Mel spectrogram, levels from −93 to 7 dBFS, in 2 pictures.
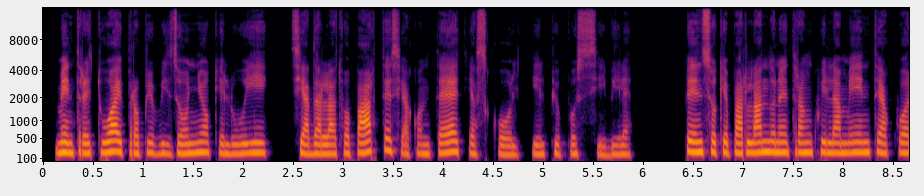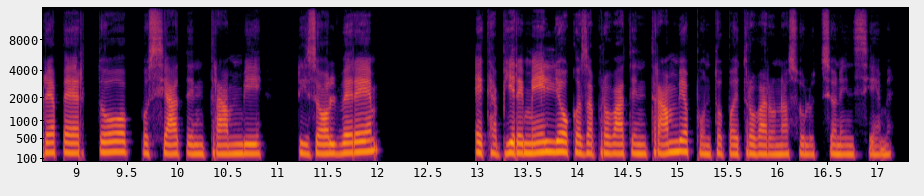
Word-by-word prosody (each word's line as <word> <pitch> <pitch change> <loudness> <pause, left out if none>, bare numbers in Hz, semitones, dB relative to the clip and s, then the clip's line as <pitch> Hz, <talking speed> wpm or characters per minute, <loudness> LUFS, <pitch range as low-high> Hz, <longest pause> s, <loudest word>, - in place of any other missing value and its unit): mentre 195 -1 +4
tu 200 - 0
hai 215 -1 +7
proprio 190 0 -3
bisogno 185 +3 0
che 190 - -6
lui 185 +2 0 0.2
sia 190 -3 0
dalla 180 0 +2
tua 185 +1 -3
parte, 205 +7 +3
sia 220 - -6
con 175 -1 -4
te, 205 +2 +2
ti 195 - -8
ascolti 165 -1 -6
il 175 - -4
più 185 -4 -7
possibile. 170 -2 -6 0.5
Penso 210 -1 +4
che 200 -1 -1
parlandone 200 +2 +4
tranquillamente 200 0 +1
a 190 - +1
cuore 195 +1 -1
aperto 205 +1 0
possiate 180 0 -2
entrambi 180 0 -1 0.3
risolvere 195 +5 +1 0.9
e 200 - +1
capire 190 +1 +1
meglio 205 +2 +4
cosa 190 -2 -2
provate 185 -1 -1
entrambi 180 +4 +1
appunto, 180 -4 -3
poi 170 +1 -4
trovare 175 -1 -2
una 170 +1 -2
soluzione 170 0 -5
insieme. 85 - -6
190 Hz, 140 wpm, -23 LUFS, 175-200 Hz, 0.9 s, hai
